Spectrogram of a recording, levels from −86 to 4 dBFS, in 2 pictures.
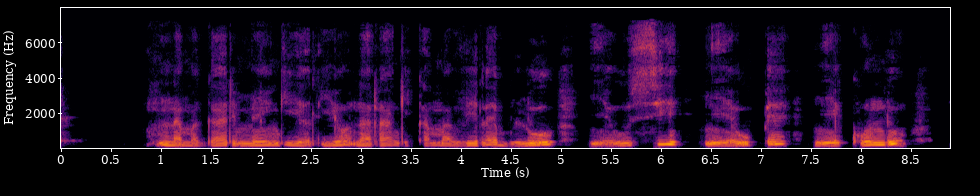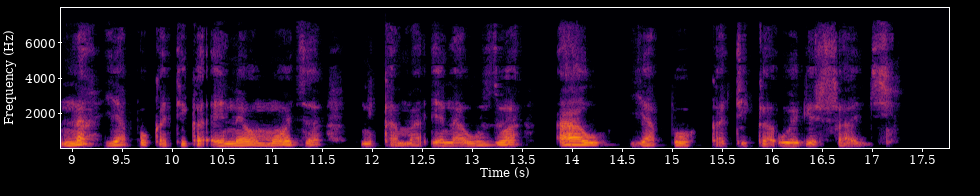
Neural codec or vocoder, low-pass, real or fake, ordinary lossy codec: vocoder, 44.1 kHz, 128 mel bands, Pupu-Vocoder; 7.2 kHz; fake; AAC, 32 kbps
